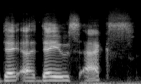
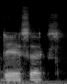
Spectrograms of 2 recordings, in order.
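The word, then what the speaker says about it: Deus Ex: I actually just picked up um some people pronounce it Deus X if you've heard of that de X yes I just picked that that's really good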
